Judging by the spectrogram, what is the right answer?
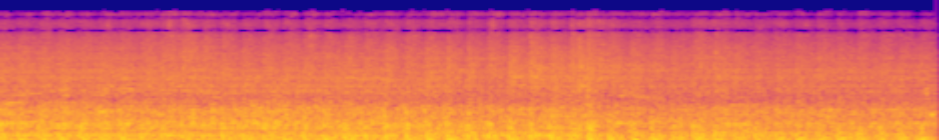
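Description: Express passenger train running at speed: a loud, steady rumble and rattle of the coach wheels on the track, heard from an open coach door.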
